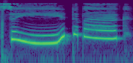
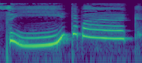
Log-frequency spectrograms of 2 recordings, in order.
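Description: First: High stretched whiny cry; childish wail. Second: High drawn-out whiny cry; childish wail. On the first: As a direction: bawl it out like a toddler. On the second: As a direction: wail it like a bawling toddler. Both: Acted. Grandson crying to granny for sweets, long high wail.

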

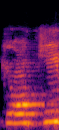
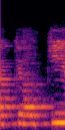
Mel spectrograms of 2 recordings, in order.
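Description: First: क्योंकि stretched to end in long kee; wrong long ending. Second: Said in the usual way. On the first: Shown as a demonstration. Teacher showing a misspelling, क्योंकि with long kee ending. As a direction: hold the final ee of क्योंकि. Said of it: "नहीं होता". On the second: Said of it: "होता है".

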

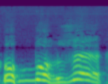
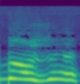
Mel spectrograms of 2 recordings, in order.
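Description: First: Bardzo wysoki, spanikowany okrzyk; wrzaśnij w panice na widok szarżującej świni; przerażony wrzask. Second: Jeszcze wyższy, piskliwy wrzask grozy; przeciągnięty pisk przerażenia; panika na szczycie. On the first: (policjant ucieka przed świnią, wrzeszcząc ze strachu) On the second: (policjant w panice ucieka przed świnią) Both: A narrator's reading. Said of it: "wrzeszczy gliniarz".

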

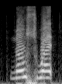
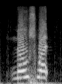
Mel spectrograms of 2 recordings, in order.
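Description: The two takes are said the same way.

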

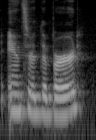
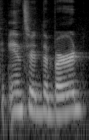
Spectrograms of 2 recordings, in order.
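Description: The two takes are said the same way.

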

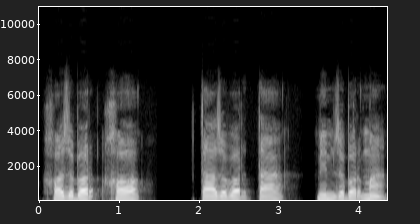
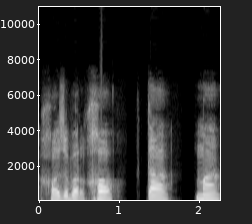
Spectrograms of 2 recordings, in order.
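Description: First: Said in the usual way. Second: Same spelling, clipped to just the syllables; quick spelling. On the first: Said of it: "বানান করে পড়তেছি". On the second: Shown as a demonstration. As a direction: rattle the letters off quickly. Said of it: "তাড়াতাড়ি". (দ্রুত বানান করে পড়া)

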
